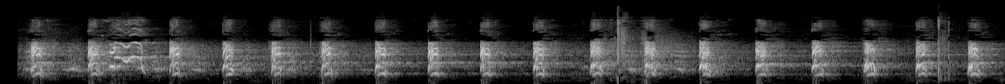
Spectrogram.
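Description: Young German Shepherd puppy barking continuously in a steady rhythm, about two sharp barks a second, at a helper during protection (defence) training.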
